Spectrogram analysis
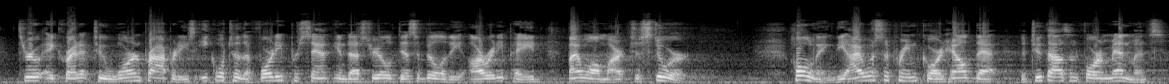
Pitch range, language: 125-160 Hz, English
